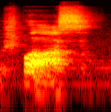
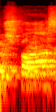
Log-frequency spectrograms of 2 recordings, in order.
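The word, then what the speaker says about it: Spaß: So Spass, that's the German Esset character. So it's actually a lowercase character. It's like a funny B. We've all seen it somewhere, but impossible to pronounce. People pronounce it 15 different things, but that Spass is the German word for fun.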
